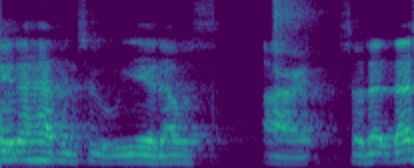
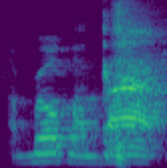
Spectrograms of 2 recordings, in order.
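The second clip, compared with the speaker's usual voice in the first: meme quote; 9 dB louder than usual. Pretend. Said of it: "Sorry, I had to".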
